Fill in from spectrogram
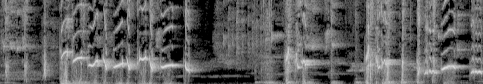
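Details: Greater green leafbird singing energetically: sharp clicks open into a rapid, varied string of high whistled slurs and chirps, a brief pause near the middle, then a renewed burst of bright whistles and chips.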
